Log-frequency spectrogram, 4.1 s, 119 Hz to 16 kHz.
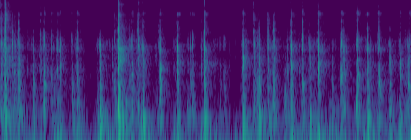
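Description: Fingertips type on a white 66-key mechanical keyboard, about 30 cm, with plastic keycaps, a hollow case and Gateron Brown switches. A steady run of sharp, clacky keystrokes rattles out with short bright clicks over a hollow low thud. Each one dies away almost at once.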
